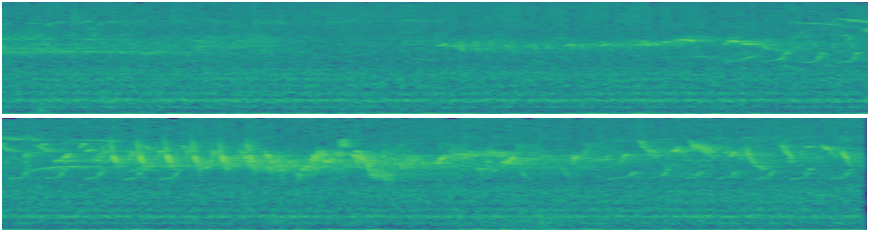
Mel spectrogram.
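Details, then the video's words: Constant deep hum of honey bees buzzing, joined midway by a busy stretch of quick, repeated bird chirps and trills. "Best Honey Bee Sound!"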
